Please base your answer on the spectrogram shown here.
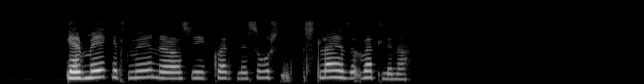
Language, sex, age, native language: Icelandic, female, 11, Icelandic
